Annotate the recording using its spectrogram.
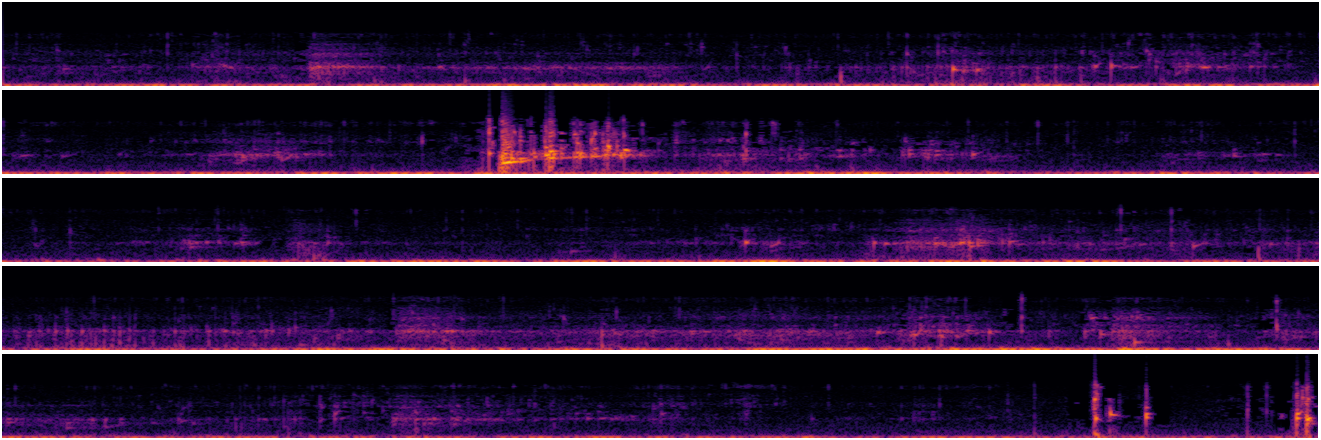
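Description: Muffled water gurgling and bubbling around a snorkeler's camera, irregular and uneven, with one louder splash about nine seconds in.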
